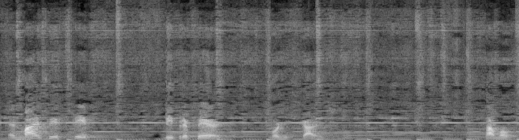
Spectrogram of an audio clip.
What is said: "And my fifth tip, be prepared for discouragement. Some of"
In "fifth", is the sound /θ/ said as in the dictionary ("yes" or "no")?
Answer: no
